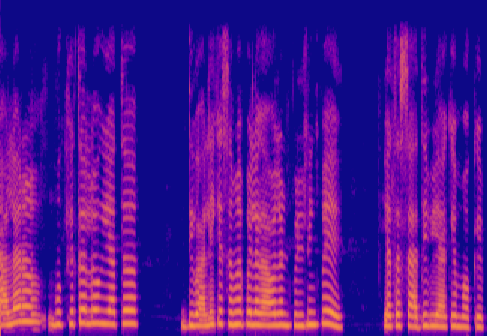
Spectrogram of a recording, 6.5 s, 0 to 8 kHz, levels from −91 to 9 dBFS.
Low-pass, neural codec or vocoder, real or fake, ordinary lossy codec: 7.2 kHz; none; real; none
